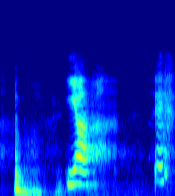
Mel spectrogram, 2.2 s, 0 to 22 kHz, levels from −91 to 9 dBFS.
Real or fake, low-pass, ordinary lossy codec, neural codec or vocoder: fake; 7.2 kHz; none; codec, 16 kHz, 1 kbps, FunCodec, trained on Chinese and English, 50 frames a second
